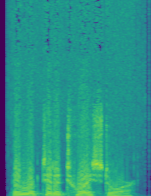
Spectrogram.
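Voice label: They looked at a toy store Compound, Stress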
